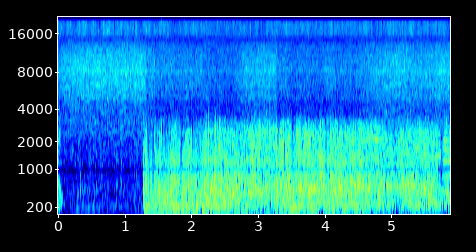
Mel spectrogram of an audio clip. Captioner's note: dynamite exploding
